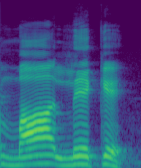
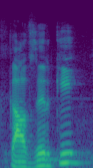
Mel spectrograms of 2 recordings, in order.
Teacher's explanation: وہ پڑھتے ہیں ما لے کے، لام زیر لے کاف زیر کے، جبکہ معروف عربی کیا ہے؟ لام زیر لی کاف زیر کی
